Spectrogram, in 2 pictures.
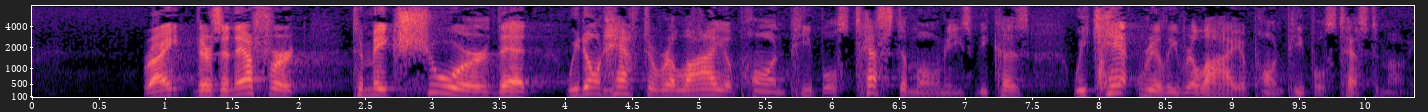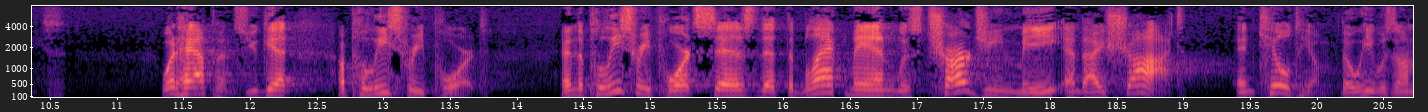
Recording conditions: large echoing room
